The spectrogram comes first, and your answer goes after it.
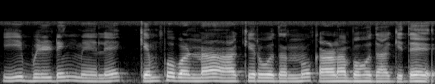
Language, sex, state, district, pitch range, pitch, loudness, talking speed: Kannada, male, Karnataka, Bangalore, 150-165 Hz, 155 Hz, -16 LUFS, 95 wpm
